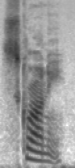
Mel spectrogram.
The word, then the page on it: scrawny: American English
